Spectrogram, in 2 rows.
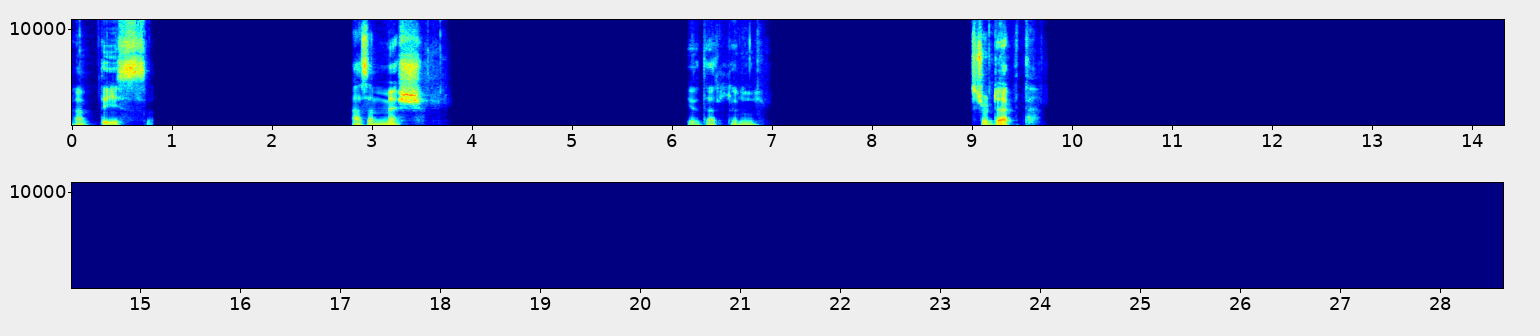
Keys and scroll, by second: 5.6 ctrl+s.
